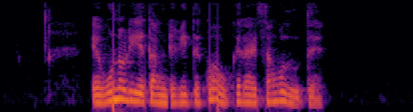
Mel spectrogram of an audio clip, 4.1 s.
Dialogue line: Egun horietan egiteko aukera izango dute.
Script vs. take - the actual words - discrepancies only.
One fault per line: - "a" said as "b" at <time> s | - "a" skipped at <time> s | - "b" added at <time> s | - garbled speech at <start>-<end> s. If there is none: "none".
none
